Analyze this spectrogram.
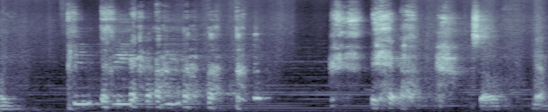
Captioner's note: laughing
